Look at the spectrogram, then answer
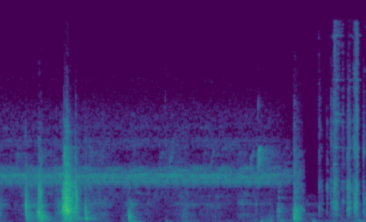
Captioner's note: door opens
